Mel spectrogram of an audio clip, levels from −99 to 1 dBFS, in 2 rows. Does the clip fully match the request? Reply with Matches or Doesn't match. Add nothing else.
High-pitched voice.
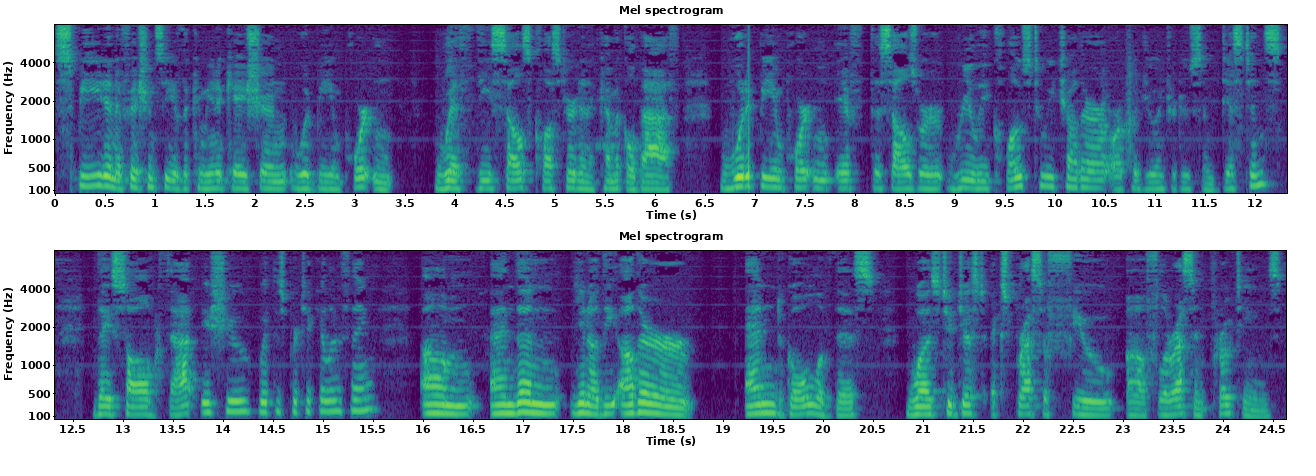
Doesn't match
